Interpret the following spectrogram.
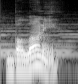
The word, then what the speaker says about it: bologna: other at all like pony which rhymes with bologna and yes it's spelled that way another one is heard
